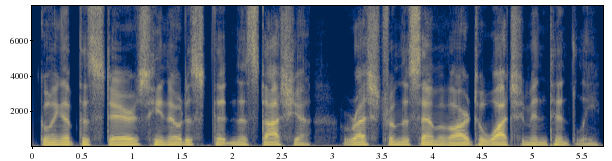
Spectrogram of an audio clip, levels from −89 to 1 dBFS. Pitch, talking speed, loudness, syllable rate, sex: 105 Hz, 170 wpm, -19 LUFS, 4.6 syllables/s, male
